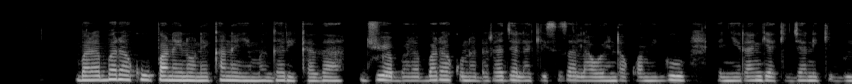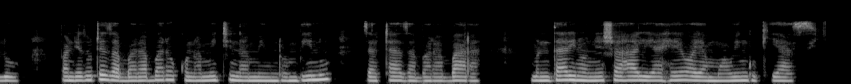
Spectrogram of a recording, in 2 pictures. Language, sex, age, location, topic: Swahili, female, 25-35, Nairobi, government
